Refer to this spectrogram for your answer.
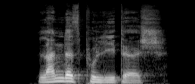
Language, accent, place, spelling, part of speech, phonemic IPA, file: German, Germany, Berlin, landespolitisch, adjective, /ˈlandəspoˌliːtɪʃ/, De-landespolitisch.ogg
- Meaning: of national politics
